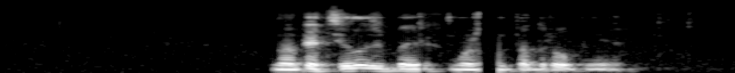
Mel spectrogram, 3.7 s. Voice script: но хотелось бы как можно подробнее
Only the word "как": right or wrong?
right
